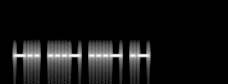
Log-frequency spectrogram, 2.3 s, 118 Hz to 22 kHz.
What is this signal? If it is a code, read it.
Morse code, heard as a keyed tone, about 34 wpm, 700 Hz. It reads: DVVA
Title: All Cut Numbers - 4-Digit 35wpm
